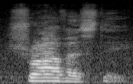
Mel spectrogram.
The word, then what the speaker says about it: Shravasti: see it's just and it's very hard for an english speaker to not puts stress in and because english is so influenced by latin you get on the next the last syllable called the penultimate the next to last sravasti and a dummy like me because the shraw is long i want to say shravasti rather than travesty travesty you have to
